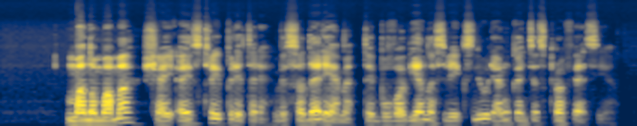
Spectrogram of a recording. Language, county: Lithuanian, Vilnius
